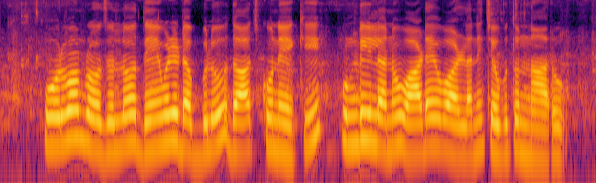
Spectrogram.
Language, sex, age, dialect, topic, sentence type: Telugu, female, 60-100, Southern, banking, statement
